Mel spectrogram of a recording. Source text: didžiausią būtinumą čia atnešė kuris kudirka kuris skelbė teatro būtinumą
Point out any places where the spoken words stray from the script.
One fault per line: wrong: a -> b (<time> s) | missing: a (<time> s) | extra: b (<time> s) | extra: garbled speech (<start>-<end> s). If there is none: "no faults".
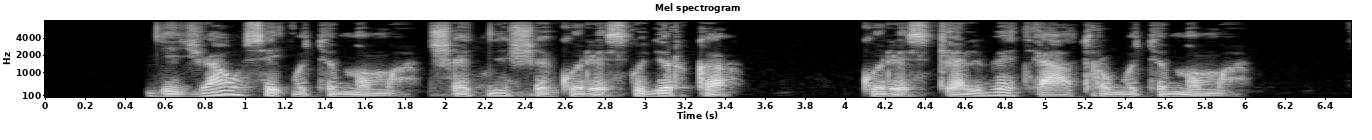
no faults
